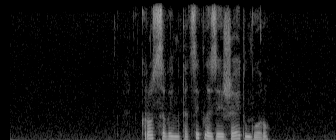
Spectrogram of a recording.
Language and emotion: Russian, neutral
